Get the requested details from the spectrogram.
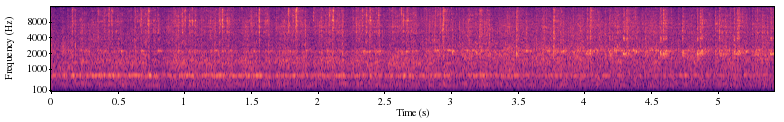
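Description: A drill bit grinds into metal with a high scraping whine.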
